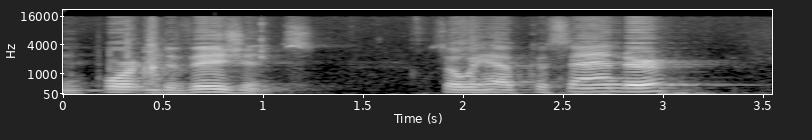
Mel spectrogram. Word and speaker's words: Cassander: important people and important divisions so we have cassander c a SS a n d e r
